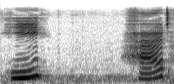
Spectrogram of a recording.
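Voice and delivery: "He", a long pause, then "had"; halting, spaced-out model reading; slow dictation. Shown as a demonstration. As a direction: dictate word by word, leaving time to write. Dictating the sentence for writing.

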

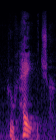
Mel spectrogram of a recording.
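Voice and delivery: sudden hushed whisper; breathy aside as if warning the congregation. Acted. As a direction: drop to a secret whisper about them. Preacher hushes on hateful zealots.

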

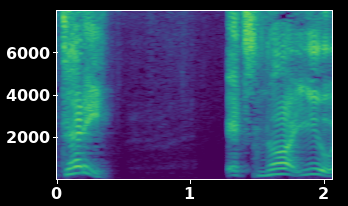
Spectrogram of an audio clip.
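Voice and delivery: high-pitched exasperated boss; loud, hammed-up correction; Vince. Boss turning Teddy away, mock exasperation. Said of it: "he's like".

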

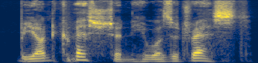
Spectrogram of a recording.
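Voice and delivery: ordinary delivery

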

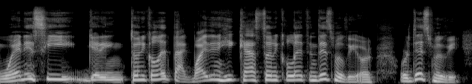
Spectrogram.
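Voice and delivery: high, pleading, fast complaint; exasperated plea. Retold or imitated. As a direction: beg the director like a frustrated fan. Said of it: "I've been saying".

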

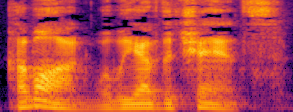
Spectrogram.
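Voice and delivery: high, urgent warning easing down; panicky. A narrator's reading. Professor urges everyone to flee, panicky. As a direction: plead urgently to get moving. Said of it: "in a panicky voice".

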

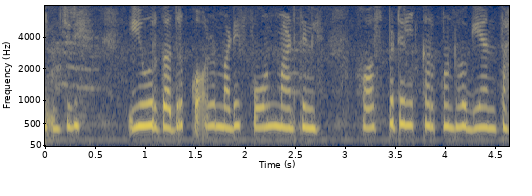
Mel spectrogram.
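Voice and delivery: a pregnant woman gripped by stomach pain. Acted. (ನೋವಿನ ಧ್ವನಿ)

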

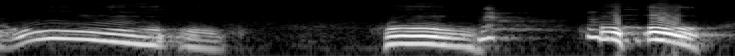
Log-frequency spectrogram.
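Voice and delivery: loud, rising hype whoops; wowed "uh" cries building to a peak; excited whoop. Retold or imitated. Reliving reaction to the video.

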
